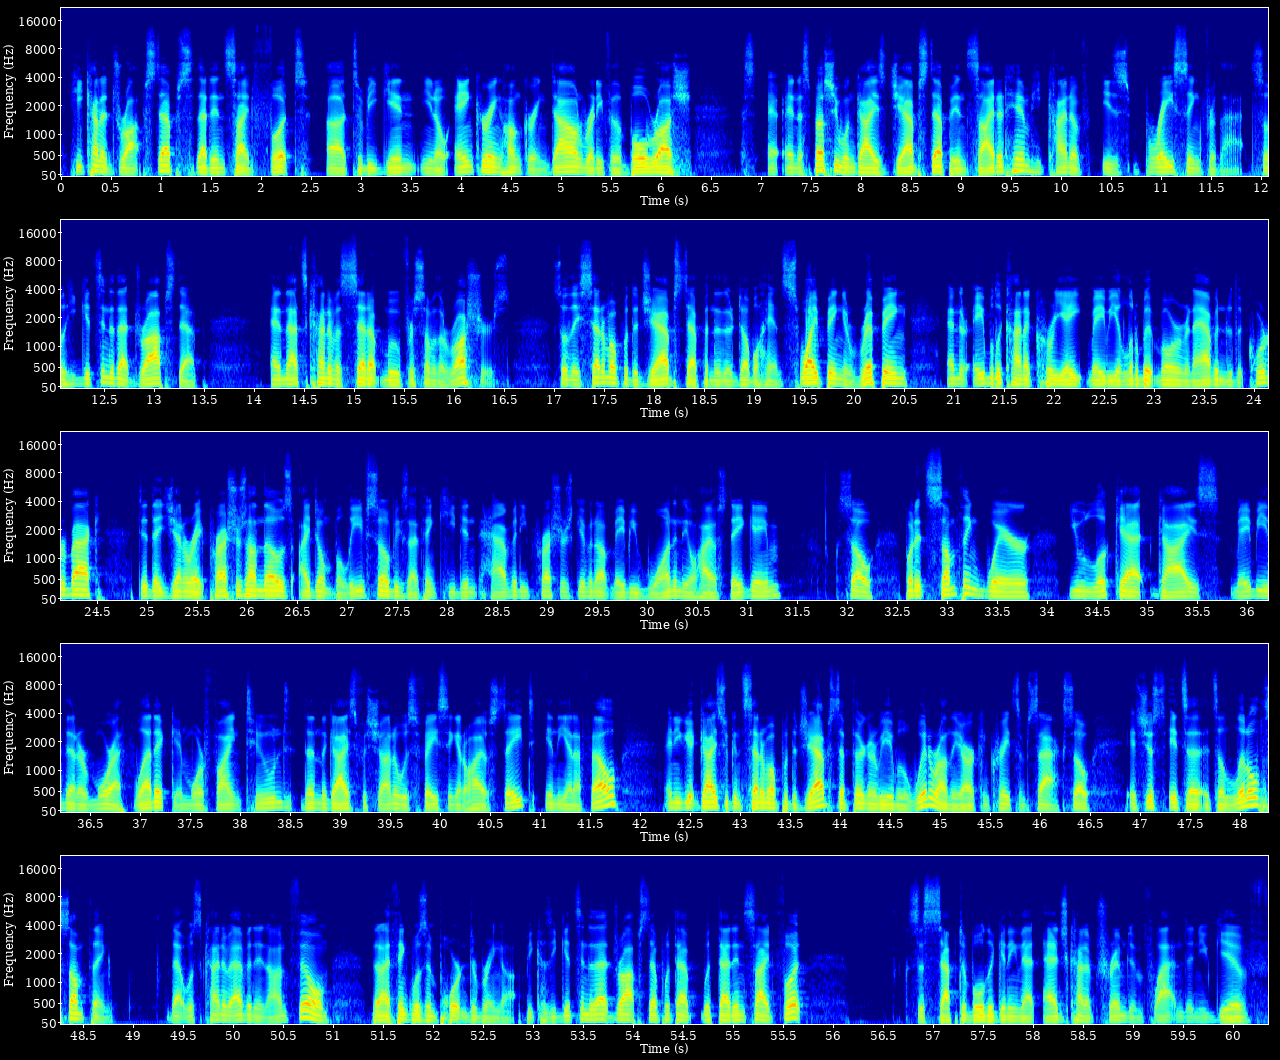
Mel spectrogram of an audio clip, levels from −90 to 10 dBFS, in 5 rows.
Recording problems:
muffled; very; fading above 2.5 kHz

